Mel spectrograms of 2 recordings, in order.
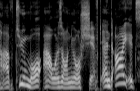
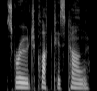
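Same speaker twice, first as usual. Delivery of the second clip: ordinary delivery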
